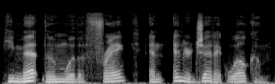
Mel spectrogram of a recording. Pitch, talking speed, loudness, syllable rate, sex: 125 Hz, 195 wpm, -19 LUFS, 5.6 syllables/s, male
